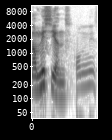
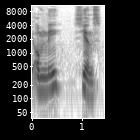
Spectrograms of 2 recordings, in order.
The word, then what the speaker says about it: omniscient: tahu segalanya bukan bukan omissions omniscient maha tahu pengucapannya bukan ini siang tapi Omni sense omni-heat jadi dia adalah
